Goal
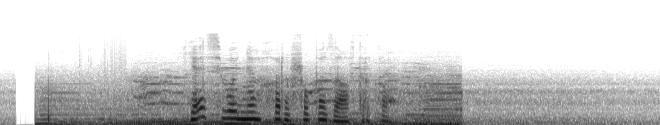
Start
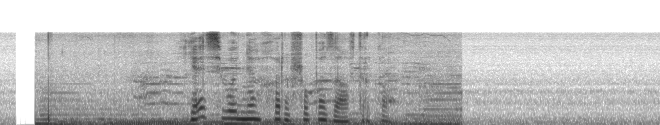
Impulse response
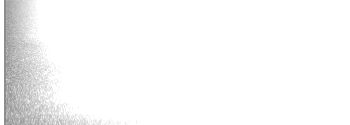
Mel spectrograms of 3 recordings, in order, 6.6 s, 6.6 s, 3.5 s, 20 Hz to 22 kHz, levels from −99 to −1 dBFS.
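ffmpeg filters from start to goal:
-filter_complex "[0:a]lowpass=frequency=1200:width=0.5412,lowpass=frequency=1200:width=1.3066,dynaudnorm=framelen=310:gausssize=9:maxgain=7dB,asettb=1/sr,asplit=3[link_01][link_02][link_03];[link_01]atrim=end=0.784[link_04];[link_02]atrim=start=0.78:end=1.27,asetpts=PTS-STARTPTS,afade=type=in:duration=0.004:curve=qsin,afade=type=out:start_time=0.486:duration=0.004:curve=qsin,volume=27dB,asoftclip=hard,volume=-27dB[link_05];[link_03]atrim=start=1.266[link_06];[link_04][link_05]acrossfade=duration=0.004:curve1=hsin:curve2=qsin[link_07];[link_07][link_06]acrossfade=duration=0.004:curve1=qsin:curve2=hsin,volume=4.5dB"

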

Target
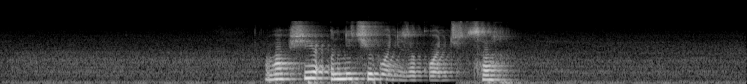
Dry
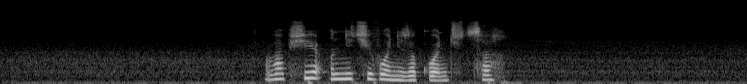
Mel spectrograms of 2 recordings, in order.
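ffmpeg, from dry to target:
ffmpeg -i in.wav -filter_complex "[0:a]asettb=1/sr,asplit=3[link_01][link_02][link_03];[link_01]atrim=end=3.754[link_04];[link_02]atrim=start=3.75:end=4.56,asetpts=PTS-STARTPTS,afade=type=in:duration=0.004:curve=qsin,afade=type=out:start_time=0.806:duration=0.004:curve=qsin,highpass=frequency=1500:poles=1[link_05];[link_03]atrim=start=4.556[link_06];[link_04][link_05]acrossfade=duration=0.004:curve1=hsin:curve2=qsin[link_07];[link_07][link_06]acrossfade=duration=0.004:curve1=qsin:curve2=hsin,aecho=1:1:61|122|183|244|305:0.398|0.183|0.0842|0.0388|0.0178,acontrast=68,volume=2dB" out.wav

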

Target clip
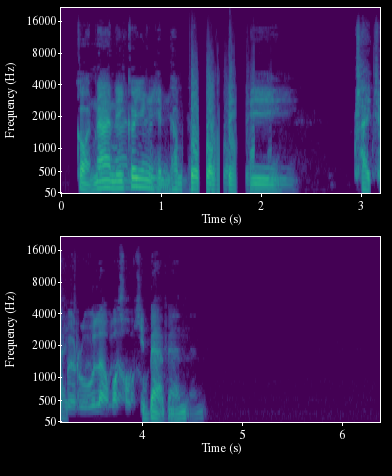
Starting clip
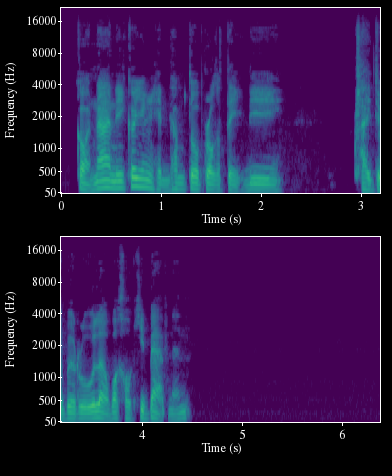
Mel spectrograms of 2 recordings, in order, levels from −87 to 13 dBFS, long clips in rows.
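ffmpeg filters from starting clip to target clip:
ffmpeg -i in.wav -filter_complex "[0:a]asettb=1/sr,asplit=3[link_01][link_02][link_03];[link_01]atrim=end=1.204[link_04];[link_02]atrim=start=1.2:end=1.93,asetpts=PTS-STARTPTS,afade=type=in:duration=0.004:curve=qsin,afade=type=out:start_time=0.726:duration=0.004:curve=qsin,acrusher=bits=3:mix=0:aa=0.5[link_05];[link_03]atrim=start=1.926[link_06];[link_04][link_05]acrossfade=duration=0.004:curve1=hsin:curve2=qsin[link_07];[link_07][link_06]acrossfade=duration=0.004:curve1=qsin:curve2=hsin,asplit=3[link_08][link_09][link_10];[link_08]afade=type=out:start_time=3.07:duration=0.02[link_11];[link_09]highpass=frequency=610:width=0.5412,highpass=frequency=610:width=1.3066,afade=type=in:start_time=3.07:duration=0.02,afade=type=out:start_time=4:duration=0.02[link_12];[link_10]afade=type=in:start_time=4:duration=0.02[link_13];[link_11][link_12][link_13]amix=inputs=3:normalize=0,aecho=1:1:172:0.178,volume=-1dB" out.wav

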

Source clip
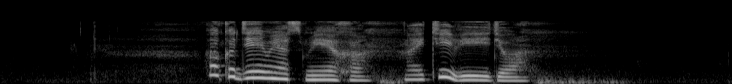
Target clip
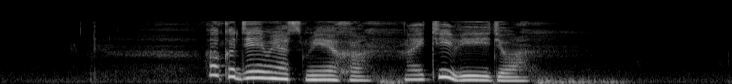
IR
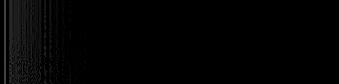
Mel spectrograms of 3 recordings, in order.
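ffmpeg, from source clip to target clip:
-af "equalizer=frequency=130:width=0.37:gain=6"

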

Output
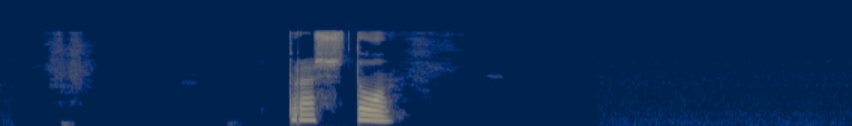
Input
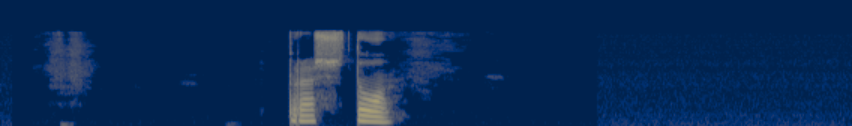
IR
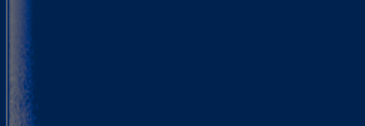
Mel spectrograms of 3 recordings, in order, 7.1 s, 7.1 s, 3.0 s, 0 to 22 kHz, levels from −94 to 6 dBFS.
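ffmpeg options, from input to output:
-af "afreqshift=34,volume=-4dB"

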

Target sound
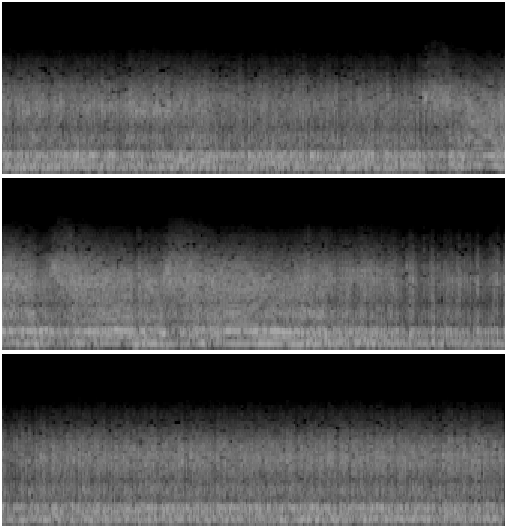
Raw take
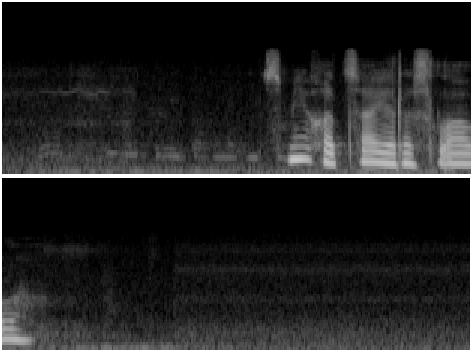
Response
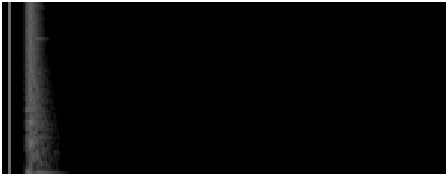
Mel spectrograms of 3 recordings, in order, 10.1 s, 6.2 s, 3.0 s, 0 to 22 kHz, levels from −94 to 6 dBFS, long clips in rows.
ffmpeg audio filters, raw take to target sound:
-af "aeval=exprs='val(0)+0.5*0.0237*sgn(val(0))':channel_layout=same,alimiter=limit=-23.5dB:level=0:latency=1:release=487,acompressor=threshold=-34dB:ratio=8,aeval=exprs='(mod(112*val(0)+1,2)-1)/112':channel_layout=same,asetrate=27386,aresample=44100,aeval=exprs='0.0188*(cos(1*acos(clip(val(0)/0.0188,-1,1)))-cos(1*PI/2))+0.00299*(cos(5*acos(clip(val(0)/0.0188,-1,1)))-cos(5*PI/2))+0.00531*(cos(8*acos(clip(val(0)/0.0188,-1,1)))-cos(8*PI/2))':channel_layout=same,highpass=frequency=100:width=0.5412,highpass=frequency=100:width=1.3066,equalizer=frequency=120:width_type=q:width=4:gain=5,equalizer=frequency=180:width_type=q:width=4:gain=-6,equalizer=frequency=340:width_type=q:width=4:gain=9,equalizer=frequency=500:width_type=q:width=4:gain=-10,equalizer=frequency=1100:width_type=q:width=4:gain=-8,equalizer=frequency=2200:width_type=q:width=4:gain=4,lowpass=frequency=3100:width=0.5412,lowpass=frequency=3100:width=1.3066,aecho=1:1:101|116|136|899:0.188|0.282|0.282|0.141,volume=6dB" -ar 22050 -c:a libvorbis -b:a 16k

